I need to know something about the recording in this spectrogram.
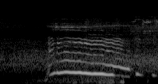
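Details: A Barbet gives one drawn-out, tonal howl that rises, holds and slides downward, followed by a soft thump; a 10.5-year-old female and her 6.5-year-old son sing together while waiting for a water retrieve.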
